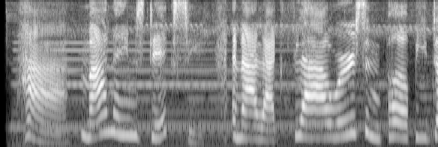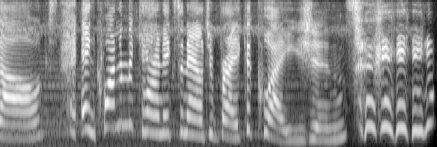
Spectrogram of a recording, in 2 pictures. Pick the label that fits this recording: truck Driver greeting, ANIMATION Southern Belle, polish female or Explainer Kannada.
ANIMATION Southern Belle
